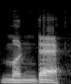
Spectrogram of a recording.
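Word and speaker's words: Mundeh: Monday club Monday club actually it's spelled m-u-n-d-e-h I suppose it's Monday club as they say here in Leicester anyway that's Ferris and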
